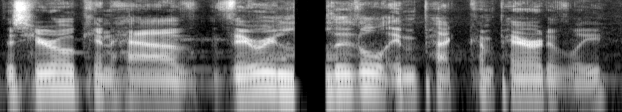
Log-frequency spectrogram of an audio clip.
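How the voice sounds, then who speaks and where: A man of middling pitch breaks down strategy in a video game match, measured and explanatory with frequent ums. Game music plays clearly behind him. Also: poor audio. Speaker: color analyst. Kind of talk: esports analysis commentary. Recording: broadcast commentary over game music.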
